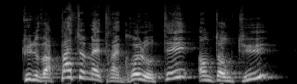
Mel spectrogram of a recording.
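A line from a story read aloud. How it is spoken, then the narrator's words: Angry tone. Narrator (French): fit-elle d'un ton courroucé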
